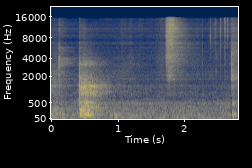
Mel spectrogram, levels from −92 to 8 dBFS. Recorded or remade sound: remade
